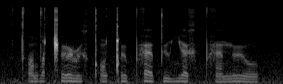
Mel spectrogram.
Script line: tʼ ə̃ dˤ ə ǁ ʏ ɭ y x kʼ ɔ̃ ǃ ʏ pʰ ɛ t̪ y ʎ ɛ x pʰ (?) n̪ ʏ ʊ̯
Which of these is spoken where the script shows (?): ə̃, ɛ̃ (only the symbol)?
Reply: ɛ̃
